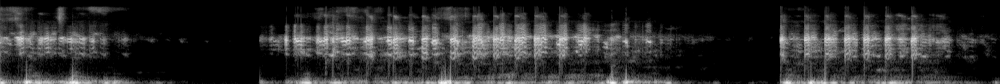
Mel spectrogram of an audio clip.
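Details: Rice fields in rural Cambodia with small frogs in chorus: fast, rattling trains of high clicky pulses run for several seconds at a time, broken by short silences, with a low background rumble underneath.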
